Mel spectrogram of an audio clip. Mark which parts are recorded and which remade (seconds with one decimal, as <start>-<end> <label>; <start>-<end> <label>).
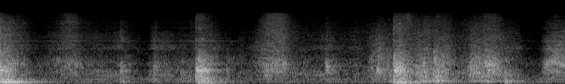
0.0-2.4 remade; 2.4-5.2 recorded; 5.2-5.7 remade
